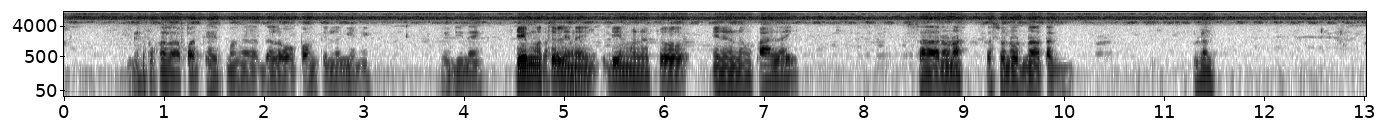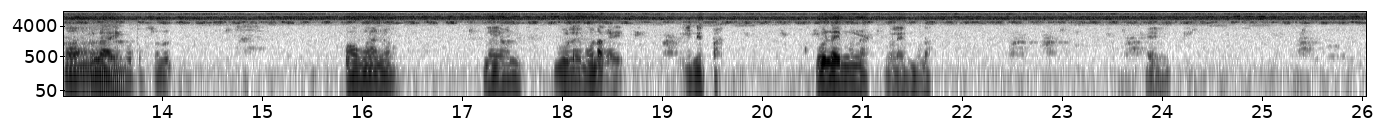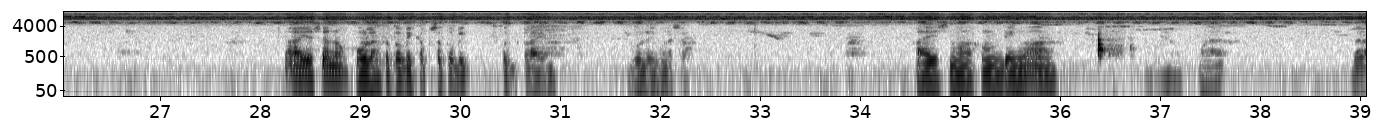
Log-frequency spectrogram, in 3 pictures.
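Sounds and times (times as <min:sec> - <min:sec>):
field insects chirring: 0:00.0 - 0:39.0.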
